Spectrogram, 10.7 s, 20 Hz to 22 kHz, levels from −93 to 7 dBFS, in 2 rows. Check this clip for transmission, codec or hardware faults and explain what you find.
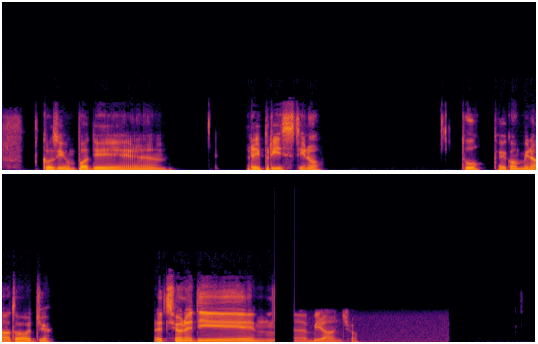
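One fault is present: an input switched to a poorer device, from 8.06 to 10.00 s. After a 200 ms gap the speech turns dull and boxy, with nothing above 4.2 kHz, a few dB quieter and over a new faint noise floor, likely from the recording input changing to a narrower-band microphone.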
